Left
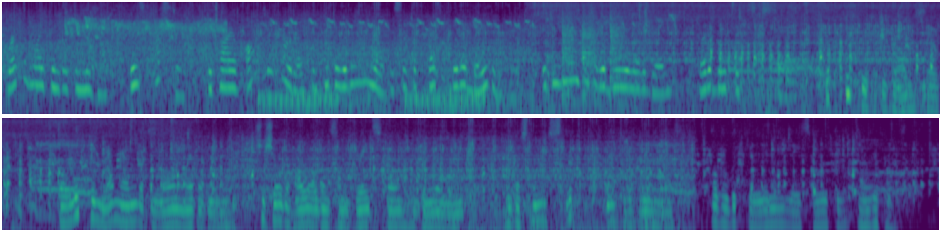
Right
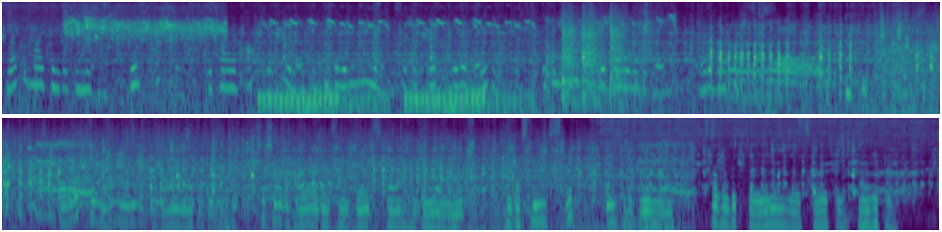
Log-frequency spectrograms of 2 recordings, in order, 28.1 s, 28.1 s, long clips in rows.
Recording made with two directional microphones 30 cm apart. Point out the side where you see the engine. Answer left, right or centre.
centre.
